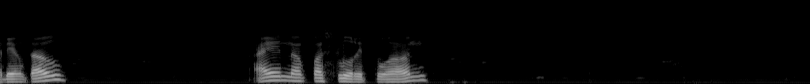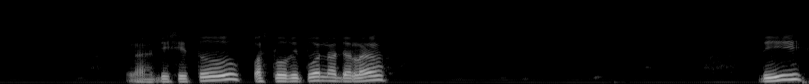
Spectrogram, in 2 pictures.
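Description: A man speaks calmly through a microphone, pausing between phrases.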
